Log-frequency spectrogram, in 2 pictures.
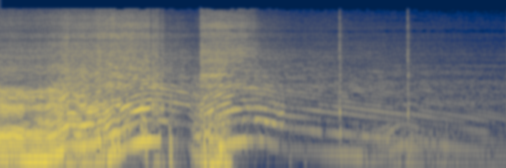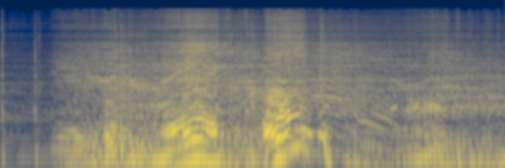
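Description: Enduro dirt bike engine revving in bursts, its pitch rising and falling. Around the third second it drops away to a quieter, falling note with a few sharp clicks, then revs hard again from about the sixth second.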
